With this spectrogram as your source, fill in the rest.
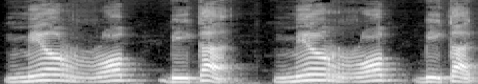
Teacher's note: میم کو را کے ساتھ ملائیں گے، درمیان میں جو نون ہے اس کو نہیں پڑھیں گے، میم کو ڈائریکٹ آپ نے را کے ساتھ ملانا ہے کیونکہ یہاں ادغام ہو رہا ہے۔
